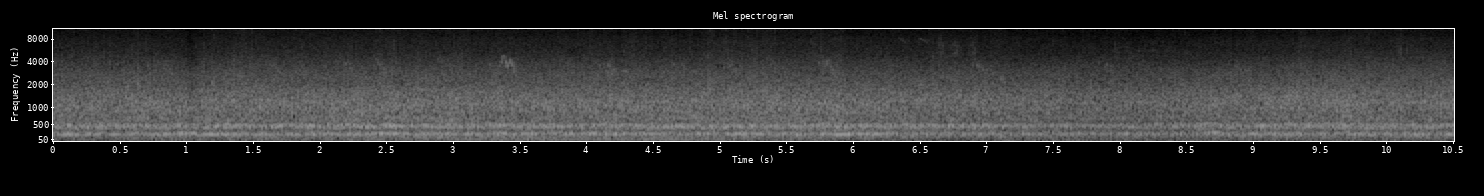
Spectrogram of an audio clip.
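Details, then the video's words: A steady mass drone from honeybees crowding in and out of their hive on a spring day, a rich humming buzz without pause, dotted with a few faint, short bird notes. "1 Hour of a Beehive ASMR"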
